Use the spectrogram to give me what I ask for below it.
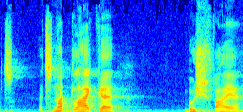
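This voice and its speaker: A man uses a raised, projected voice with a bright, sharp tone at a very slow pace. Room echo is audible. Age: 60s. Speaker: pastor. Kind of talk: sermon. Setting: church.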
